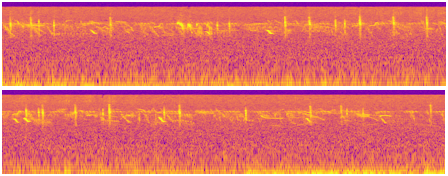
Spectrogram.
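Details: Whinchats hunting in the Lubliniec Forests, Poland, give short, high ticking and chipping notes, scattered irregularly and often overlapping, over a steady low rumble of wind.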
